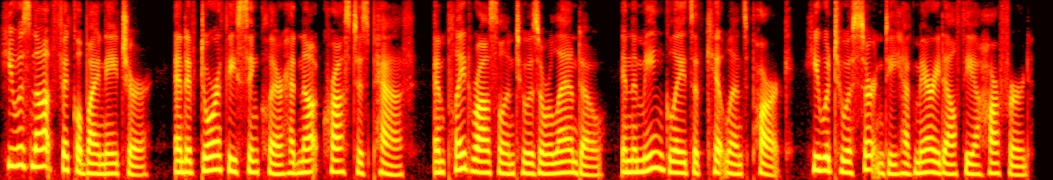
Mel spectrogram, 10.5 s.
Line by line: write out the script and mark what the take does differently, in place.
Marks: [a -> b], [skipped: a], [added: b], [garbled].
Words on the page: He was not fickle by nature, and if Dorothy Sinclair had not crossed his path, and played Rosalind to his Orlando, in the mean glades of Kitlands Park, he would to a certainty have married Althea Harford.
He was not fickle by nature, and if Dorothy Sinclair had not crossed his path, and played Rosalind to his Orlando, in the mean glades of Kitlands Park, he would to a certainty have married Althea Harford.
